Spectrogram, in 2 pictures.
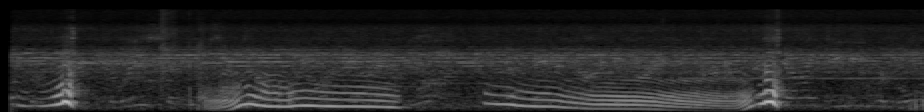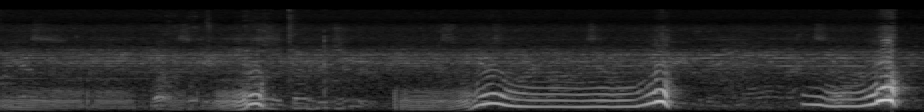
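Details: German Shepherd dog, listening intently to its owner, gives drawn-out whining vocalizations that rise and fall in smooth arcs, several long moaning calls separated by short sharp breaths and pauses.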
